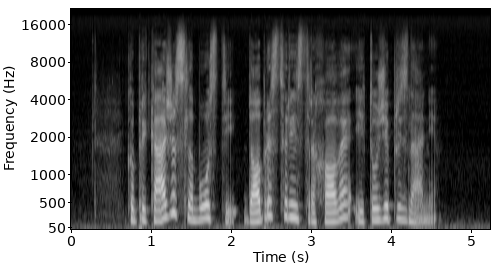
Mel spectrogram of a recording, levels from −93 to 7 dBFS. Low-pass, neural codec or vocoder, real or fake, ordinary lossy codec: 19.8 kHz; vocoder, 44.1 kHz, 128 mel bands, Pupu-Vocoder; fake; none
